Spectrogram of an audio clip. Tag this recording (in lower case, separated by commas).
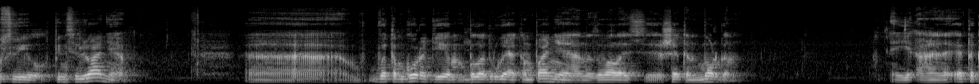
speech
